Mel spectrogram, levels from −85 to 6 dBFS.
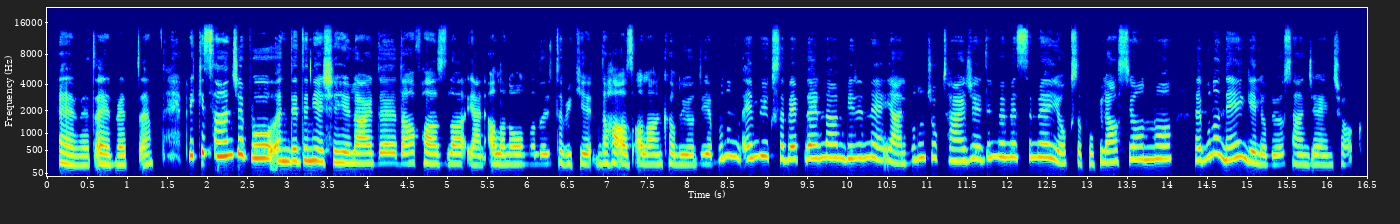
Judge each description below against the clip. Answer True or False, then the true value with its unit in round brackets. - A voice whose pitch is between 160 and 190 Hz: False (245 Hz)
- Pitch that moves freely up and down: True (7.3 semitones)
